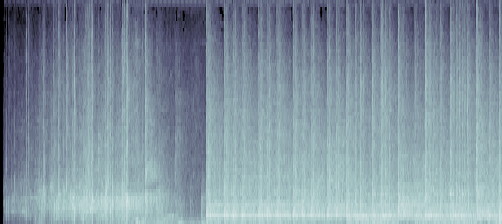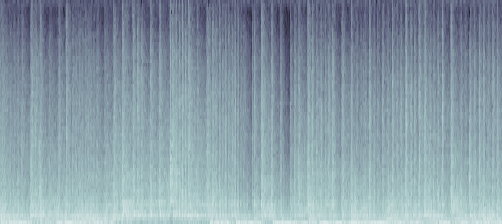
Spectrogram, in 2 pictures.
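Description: A marching percussion ensemble plays: a snare line with dense, rapid stick strikes over pitched marimba parts, with bass drums and cymbals. It comes in loud and all at once about four seconds in, after a short swell of noise, and lower, heavier notes join from about fourteen seconds.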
